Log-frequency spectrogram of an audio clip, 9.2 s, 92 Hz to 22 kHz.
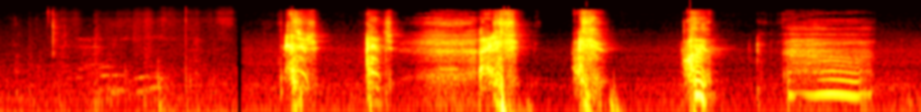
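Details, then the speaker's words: About five sharp, explosive sneezes in quick succession, each with a brief in-breath before it; rapid sneezing bout. "I had to pull over four nice sneezes no waight 14 sneezes bless [Music] me"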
